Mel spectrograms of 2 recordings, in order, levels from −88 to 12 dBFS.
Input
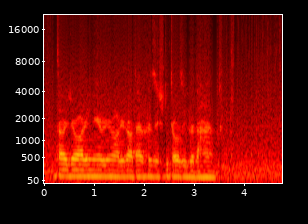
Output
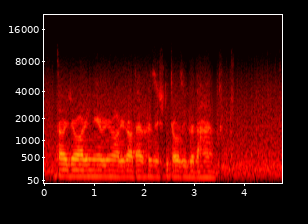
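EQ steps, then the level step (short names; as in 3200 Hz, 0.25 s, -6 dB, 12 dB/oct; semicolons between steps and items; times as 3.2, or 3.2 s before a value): BPF 200–4200 Hz; -3.0 dB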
